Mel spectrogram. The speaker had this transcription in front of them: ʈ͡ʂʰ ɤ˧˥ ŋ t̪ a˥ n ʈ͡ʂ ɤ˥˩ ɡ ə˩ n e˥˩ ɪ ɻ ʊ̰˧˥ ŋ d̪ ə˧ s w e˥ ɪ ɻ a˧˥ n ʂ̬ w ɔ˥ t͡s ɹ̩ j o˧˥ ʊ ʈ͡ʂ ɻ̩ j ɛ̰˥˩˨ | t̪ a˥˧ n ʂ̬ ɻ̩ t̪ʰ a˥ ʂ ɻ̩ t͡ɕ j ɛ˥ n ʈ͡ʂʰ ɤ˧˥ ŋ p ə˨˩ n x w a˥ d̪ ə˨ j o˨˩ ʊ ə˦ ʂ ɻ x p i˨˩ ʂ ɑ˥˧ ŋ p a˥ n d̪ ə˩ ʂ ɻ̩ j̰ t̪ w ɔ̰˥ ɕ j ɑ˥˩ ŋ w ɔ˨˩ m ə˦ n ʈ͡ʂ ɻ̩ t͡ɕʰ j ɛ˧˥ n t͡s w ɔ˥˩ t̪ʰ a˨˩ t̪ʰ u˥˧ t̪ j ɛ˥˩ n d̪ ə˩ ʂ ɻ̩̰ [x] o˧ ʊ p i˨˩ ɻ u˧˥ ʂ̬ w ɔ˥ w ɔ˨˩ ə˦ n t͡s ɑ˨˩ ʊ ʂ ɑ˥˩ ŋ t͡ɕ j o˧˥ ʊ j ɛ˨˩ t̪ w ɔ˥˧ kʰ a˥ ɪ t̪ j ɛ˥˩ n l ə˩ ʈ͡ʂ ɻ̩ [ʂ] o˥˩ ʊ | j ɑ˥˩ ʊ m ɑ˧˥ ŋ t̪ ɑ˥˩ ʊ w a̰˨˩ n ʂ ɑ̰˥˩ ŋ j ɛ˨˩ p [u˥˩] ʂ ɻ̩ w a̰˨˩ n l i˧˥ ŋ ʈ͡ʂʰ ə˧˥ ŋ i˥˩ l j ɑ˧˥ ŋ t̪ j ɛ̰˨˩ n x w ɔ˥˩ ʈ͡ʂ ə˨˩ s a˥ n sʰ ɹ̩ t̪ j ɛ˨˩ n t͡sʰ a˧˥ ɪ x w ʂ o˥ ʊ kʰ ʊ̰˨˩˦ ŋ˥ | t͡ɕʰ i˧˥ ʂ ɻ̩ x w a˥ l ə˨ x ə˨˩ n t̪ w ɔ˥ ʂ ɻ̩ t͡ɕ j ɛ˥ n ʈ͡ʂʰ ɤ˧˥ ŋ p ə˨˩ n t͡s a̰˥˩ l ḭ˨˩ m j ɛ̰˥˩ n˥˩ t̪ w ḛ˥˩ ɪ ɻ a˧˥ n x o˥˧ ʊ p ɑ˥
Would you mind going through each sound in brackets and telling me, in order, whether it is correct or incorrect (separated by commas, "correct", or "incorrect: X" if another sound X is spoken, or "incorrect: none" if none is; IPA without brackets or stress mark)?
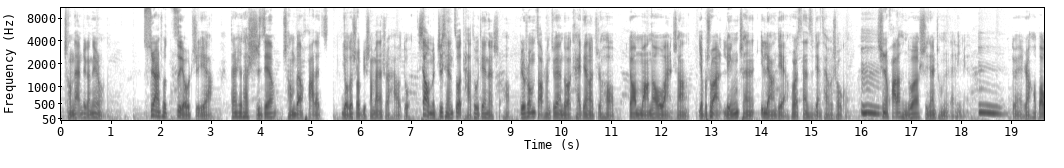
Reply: correct, incorrect: x, incorrect: u˧˥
